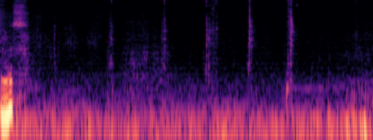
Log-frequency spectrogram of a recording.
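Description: A spark plug connector clicks and rattles as it is pulled loose.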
